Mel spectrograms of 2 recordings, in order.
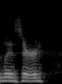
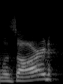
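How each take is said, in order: First: The name sounds like the word 'lizard'. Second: The name does not sound like 'lizard'. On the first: The speaker calls it wrong. "Not lizard" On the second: The speaker calls it right. "I said it right this time"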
